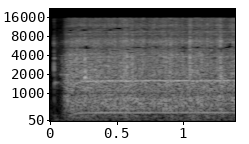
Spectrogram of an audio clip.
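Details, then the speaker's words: Milwaukee 2646-20 M18 Fuel grease gun, over 3 years old, tube and hose removed: in high range a steady motor whine with a harsh gritty grinding; high-speed gear failed, low range still works; gearbox to be replaced. "but you flip it into high range you might be able to hear some grinding"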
